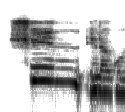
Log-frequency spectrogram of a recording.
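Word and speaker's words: שין: 만약에 점이 이 오른쪽에 있다면 얘는 쉰이라고 읽고 점이 왼쪽에 있다면 얘는 씬이라고 읽게 되는 거죠. 그래서 쉰, 씬 또는 씬, 쉰 하고 기억해 주셔야 합니다.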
